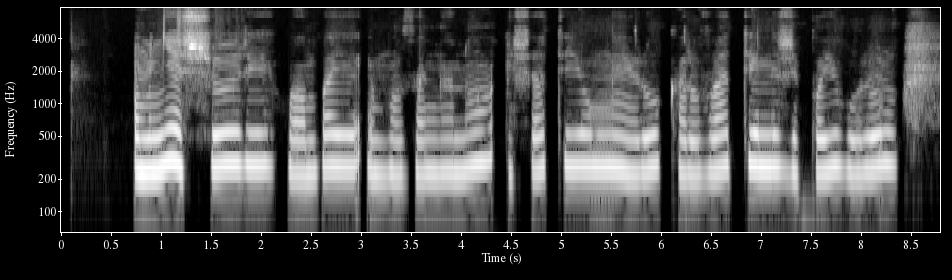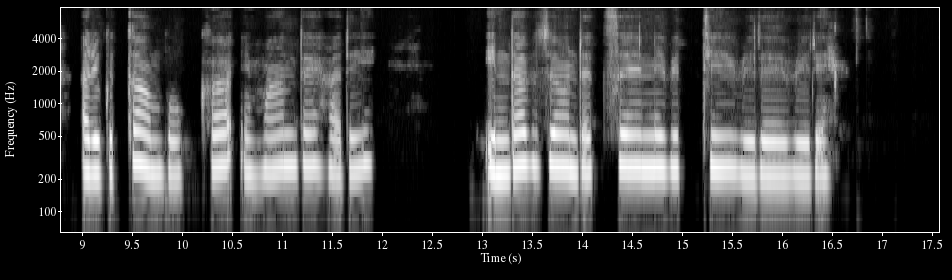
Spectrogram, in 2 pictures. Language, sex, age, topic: Kinyarwanda, female, 18-24, education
